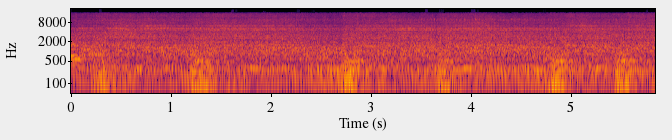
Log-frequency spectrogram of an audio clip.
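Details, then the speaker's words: 1982 Honda XL500R single-cylinder, first start in years after a loose spark plug was found to be sparking outside the plug. Steady, even idle with a crisp exhaust beat, no knocks or misses; sounds pretty good, running healthy. "sounds pretty good wow can't believe it started"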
